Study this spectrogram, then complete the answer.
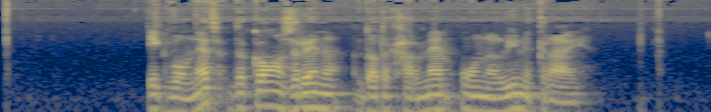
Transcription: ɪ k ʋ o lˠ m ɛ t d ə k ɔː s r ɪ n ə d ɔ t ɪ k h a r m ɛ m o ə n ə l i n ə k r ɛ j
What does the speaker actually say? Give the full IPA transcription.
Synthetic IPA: ɪ k ʋ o lˠ n ɛ t d ə k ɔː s r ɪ n ə d ɔ t ɪ k h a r m ɛ m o ə n ə l i n ə k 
